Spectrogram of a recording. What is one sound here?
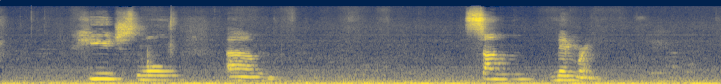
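A middle-aged woman speaks calmly nearby.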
